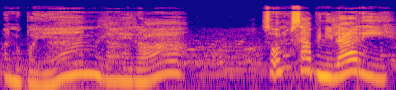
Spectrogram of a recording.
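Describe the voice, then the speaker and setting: A woman's voice: high voice, sing-song, measured pace, over music. A woman playing a protective, outspoken young best friend, emphatic and scolding, with a Filipino accent in a Tagalog radio drama. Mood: indignant.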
